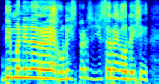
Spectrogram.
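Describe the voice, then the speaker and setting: A Filipino woman delivers a sermon in a high, bright voice, and the sound is dry and close. She swings from loud exclamations to hushed storytelling, calling out "Amen" to her listeners. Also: fairly even intonation, very fast, no echo. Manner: mixes English into her preaching, calls out "Amen". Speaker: preacher.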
